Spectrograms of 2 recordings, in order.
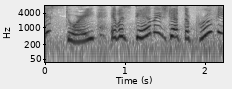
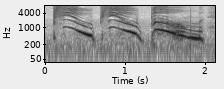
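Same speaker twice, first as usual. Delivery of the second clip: missile sound effects; 7 semitones higher, much slower than usual. Retold or imitated. Paimon imitates missiles firing.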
